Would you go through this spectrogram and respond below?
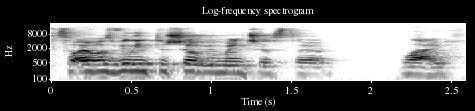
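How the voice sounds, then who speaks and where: A woman's voice: medium pitch, brisk, a little mellow, echoey room, a little hiss or hum. A woman from Slovakia with a Slovak accent, chatting casually and playfully as a podcast guest, often teasing. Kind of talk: casual chat.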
